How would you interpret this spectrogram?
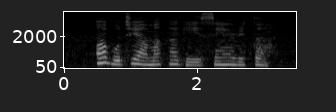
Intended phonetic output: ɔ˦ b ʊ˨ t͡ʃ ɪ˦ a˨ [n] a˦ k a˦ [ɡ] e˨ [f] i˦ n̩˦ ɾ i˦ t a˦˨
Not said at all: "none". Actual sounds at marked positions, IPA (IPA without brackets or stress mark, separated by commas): m, ɡ, s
